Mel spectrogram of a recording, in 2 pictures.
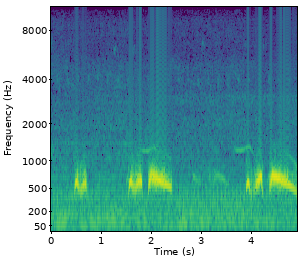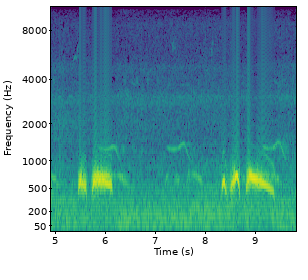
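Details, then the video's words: Spotted dove decoy trapping, a wild bird answering the decoy; repeated phrases of clipped notes and longer falling coos every couple of seconds, with fainter overlapping coos from a second bird. "นกป่าดุมาก เสียงดี มีคารม มีเปลี่ยน มีหนุน"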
